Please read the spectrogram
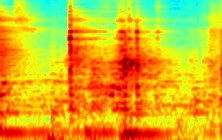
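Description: Kitchenware clinking as a filled plate and a serving spatula knock against a glass baking dish and the countertop: two sharp knocks with a brief ring, about two-thirds of a second in and again a little after one second.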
